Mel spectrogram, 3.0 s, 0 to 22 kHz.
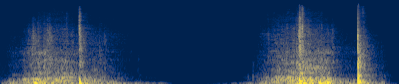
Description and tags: drawer open close 02
drawer open close
close, drawer, open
